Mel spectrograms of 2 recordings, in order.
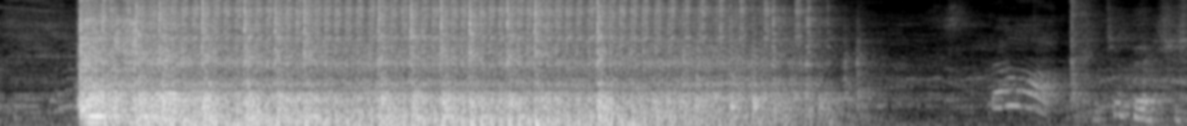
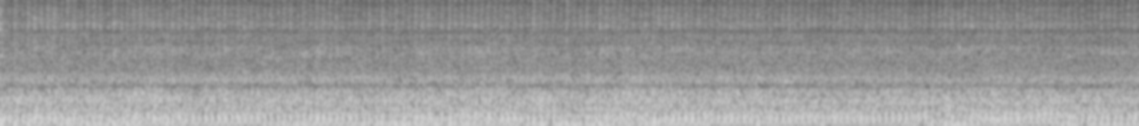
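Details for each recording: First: Snowblower with no-start, new spark plug fitted and makeshift key: engine catches, runs ragged about five seconds then stalls; suspected gelled fuel in the carburetor bowl, so the bowl is being pulled. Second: Snowblower small single-cylinder engine, choke off: holds a steady, even chug without surging or stumbling; normal running.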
